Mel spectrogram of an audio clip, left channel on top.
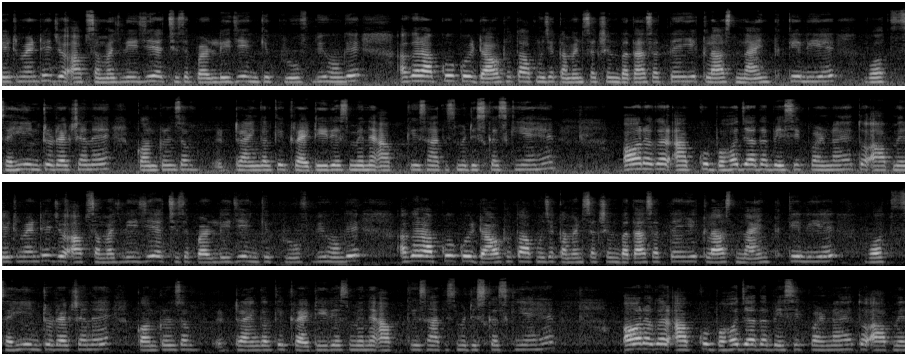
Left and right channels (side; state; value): left; noise; rumble, 21 dB below the sound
